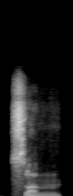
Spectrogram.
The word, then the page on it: slum: British English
